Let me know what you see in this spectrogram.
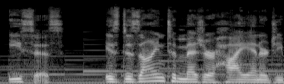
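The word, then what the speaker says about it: IS☉IS: ISIS, Integrated Science Investigation of the Sun, pronounced ISIS, is designed to measure high-energy particles that are sped up in the sun's atmosphere.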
